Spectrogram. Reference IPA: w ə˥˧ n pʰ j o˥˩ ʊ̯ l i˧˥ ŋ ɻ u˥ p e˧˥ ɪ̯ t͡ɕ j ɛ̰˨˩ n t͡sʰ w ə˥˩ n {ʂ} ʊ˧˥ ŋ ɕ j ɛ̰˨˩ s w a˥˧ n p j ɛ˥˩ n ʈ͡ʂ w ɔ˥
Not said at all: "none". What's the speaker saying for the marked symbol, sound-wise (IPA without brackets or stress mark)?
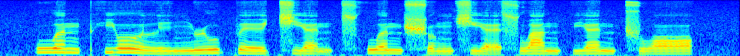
ʂ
